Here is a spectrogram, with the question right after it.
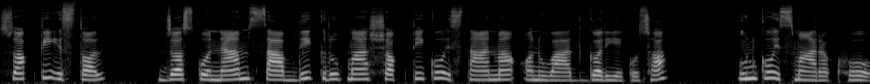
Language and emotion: Nepali, neutral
